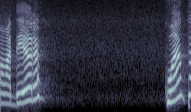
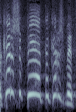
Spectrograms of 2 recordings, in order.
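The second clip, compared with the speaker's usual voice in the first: put-on higher, begging little-child voice; a small boy pleading for his pacifier, whiny; whiny toddler; 10 semitones higher, 3 dB quieter, faster than usual.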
